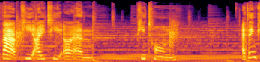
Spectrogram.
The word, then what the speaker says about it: piton: It said P-E-E, and then just wrote the word ton, like T-O-N. So it could be ton, it could be ton. It didn't really tell me how to pronounce the second part, but it's definitely P to start with.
